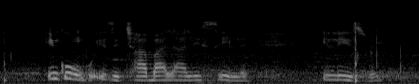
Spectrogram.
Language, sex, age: Xhosa, female, 26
